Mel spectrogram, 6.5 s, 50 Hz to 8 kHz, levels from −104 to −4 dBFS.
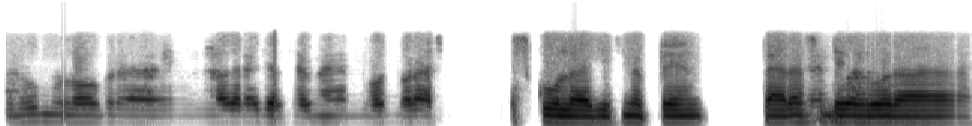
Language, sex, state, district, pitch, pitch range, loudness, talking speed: Hindi, male, Bihar, Gopalganj, 115 Hz, 115-120 Hz, -17 LUFS, 195 wpm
